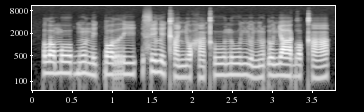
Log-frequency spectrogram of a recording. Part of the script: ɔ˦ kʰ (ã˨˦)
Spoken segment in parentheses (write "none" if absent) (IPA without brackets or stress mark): ã˨˦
